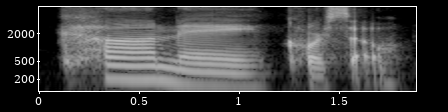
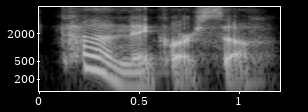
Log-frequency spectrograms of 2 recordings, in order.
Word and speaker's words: Cane Corso: It's cane corso, not cane. It comes from the Italian word cane, which simply means dog. So it's pronounced cane. So yeah, cane corso.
